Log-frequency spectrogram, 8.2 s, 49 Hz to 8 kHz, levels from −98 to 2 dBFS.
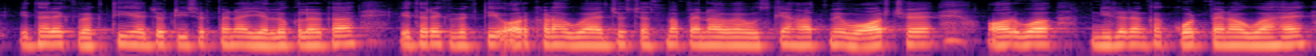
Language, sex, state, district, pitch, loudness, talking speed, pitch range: Hindi, male, Jharkhand, Garhwa, 145 Hz, -20 LUFS, 260 wpm, 140-150 Hz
